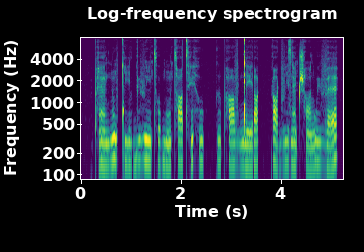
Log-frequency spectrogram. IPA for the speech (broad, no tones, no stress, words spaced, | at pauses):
pʰæ̃ɡ nũvǃil ɡyvĩ tʰobũ tʰɑtʰẽhu kːɯpʰɑvŋ͡ǃe ɾɑkːɑɡ vizæ̃t͡ʃʰɑ̃l wyvæ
